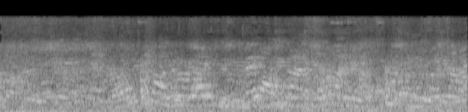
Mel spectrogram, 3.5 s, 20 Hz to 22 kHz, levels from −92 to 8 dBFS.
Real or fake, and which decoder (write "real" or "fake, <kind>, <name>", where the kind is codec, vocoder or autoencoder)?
real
